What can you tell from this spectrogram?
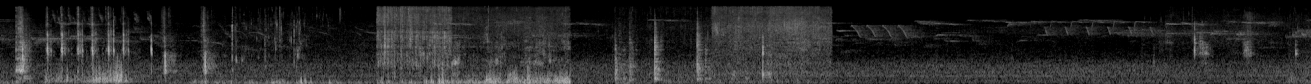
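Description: A knife chopping onion on a wooden board in quick, even strokes, then loud sizzling in two stretches as sliced onion goes into hot oil in a clay pot, after which it quietens.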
